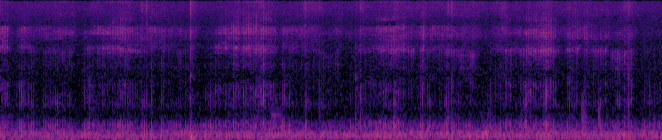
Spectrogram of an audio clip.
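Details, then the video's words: Relaxed and kneading, the cat Tacy gives a long, even purr, a deep buzzing rumble that holds without pause, with a single soft tap near the third second and faint rustling above. "Tacy Cat in a Relaxing Kneading Mood"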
